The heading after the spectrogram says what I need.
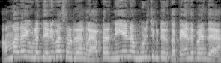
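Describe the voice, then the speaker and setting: A woman voicing a grown son and brother in a village cartoon, with a Kanyakumari Tamil accent and slow, gentle questions. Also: sits high, voice pushed down. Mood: mild.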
